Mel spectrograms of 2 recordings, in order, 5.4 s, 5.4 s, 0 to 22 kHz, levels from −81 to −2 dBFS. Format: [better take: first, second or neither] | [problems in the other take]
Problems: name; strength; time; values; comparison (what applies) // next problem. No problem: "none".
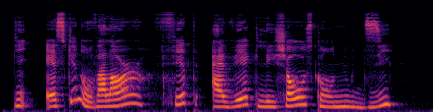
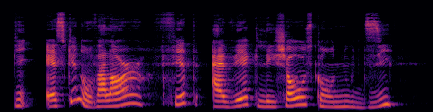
first | thin; very slightly; fading below 350 Hz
